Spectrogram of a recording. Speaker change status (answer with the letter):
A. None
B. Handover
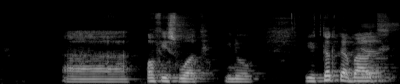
A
